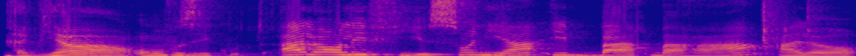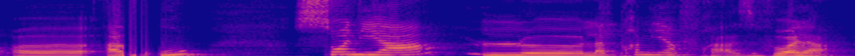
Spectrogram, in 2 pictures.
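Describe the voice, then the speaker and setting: A woman teaches French over a video call. She speaks slowly, drawing phrases out syllable by syllable so her students can copy the rhythm. Her voice sits a little higher than most. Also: very animated, a bit bright. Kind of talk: online class drills.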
